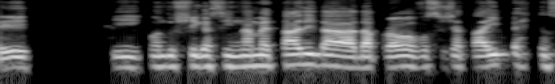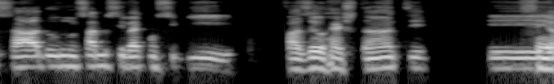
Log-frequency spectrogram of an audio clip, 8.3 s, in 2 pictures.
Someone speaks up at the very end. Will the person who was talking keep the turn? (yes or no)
no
